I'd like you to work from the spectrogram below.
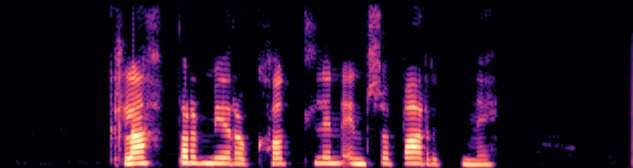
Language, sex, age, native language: Icelandic, female, 20-29, Icelandic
